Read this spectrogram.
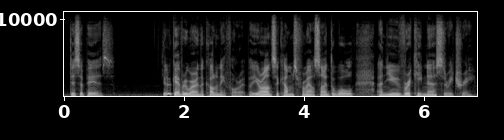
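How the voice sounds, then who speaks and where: Story text from a video game is read aloud by a man with a mid-range voice, narrating expressively. He uses a dramatic storybook delivery punctuated by casual asides, and there's no room sound.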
